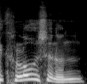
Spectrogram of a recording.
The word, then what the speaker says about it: close: 여기 close는 닫다라는 말에서 이 갭을 격차를 없애다 이렇게 보시면 되겠습니다. 여기는 동사죠. 이게 형용사나 명사가 되면 발음이 close입니다. 무성음이죠. 이게 동사가 되면 close 이렇게 해서 유성음이 됩니다.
